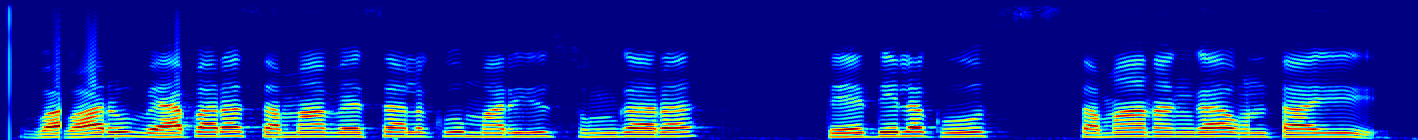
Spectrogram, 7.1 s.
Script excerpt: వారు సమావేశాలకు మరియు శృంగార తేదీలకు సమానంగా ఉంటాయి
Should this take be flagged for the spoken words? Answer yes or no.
yes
